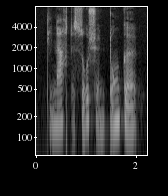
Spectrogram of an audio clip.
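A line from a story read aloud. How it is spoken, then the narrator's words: Murmured. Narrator (German): murmelte Herr Schwarz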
